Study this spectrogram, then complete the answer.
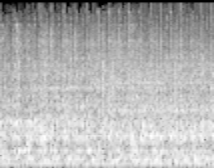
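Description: A sewing machine stitches minky fabric with a longer stitch length, a steady, fast mechanical whirring and rattle running continuously at moderate, close volume.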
